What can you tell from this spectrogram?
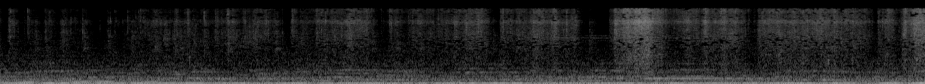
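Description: Thin plastic bags rustling and crinkling as minced garlic is packed into them spoon by spoon, with a louder rustle about six seconds in, over a steady low hum.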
